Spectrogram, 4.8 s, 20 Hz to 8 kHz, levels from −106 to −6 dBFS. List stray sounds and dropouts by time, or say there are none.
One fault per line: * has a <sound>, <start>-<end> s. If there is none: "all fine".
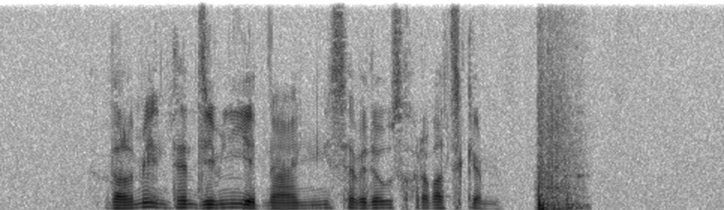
* has a thud, 3.6-4.0 s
